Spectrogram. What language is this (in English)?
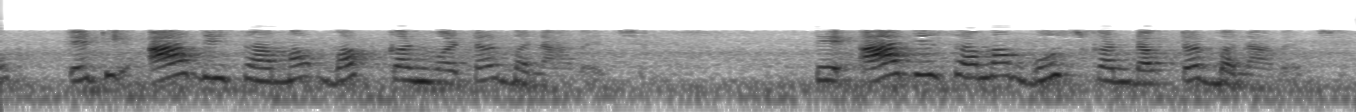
Gujarati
